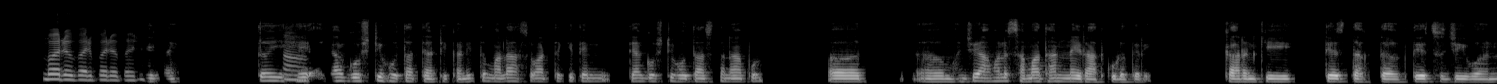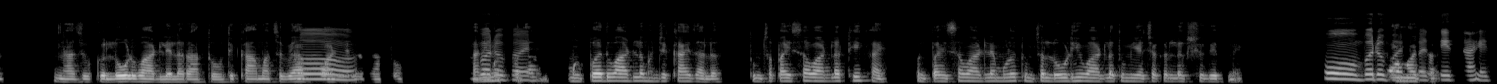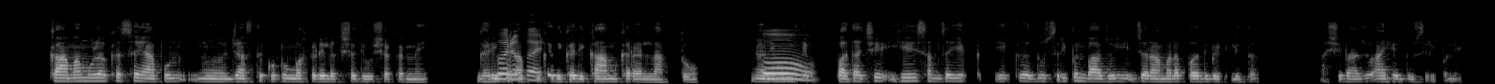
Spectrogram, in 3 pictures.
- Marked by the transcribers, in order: other background noise; other noise
- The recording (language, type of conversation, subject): Marathi, podcast, मोठ्या पदापेक्षा कामात समाधान का महत्त्वाचं आहे?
